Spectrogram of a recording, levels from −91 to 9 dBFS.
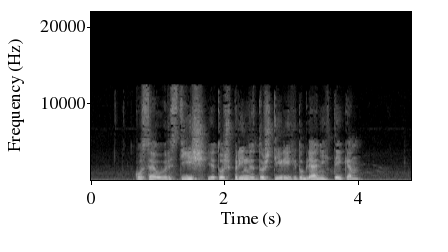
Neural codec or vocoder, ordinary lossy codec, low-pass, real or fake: none; AAC, 32 kbps; 19.8 kHz; real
